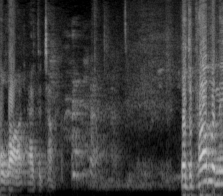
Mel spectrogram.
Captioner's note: laughter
